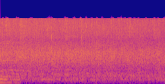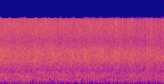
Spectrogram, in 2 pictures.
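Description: A large crowd applauds and cheers loudly in a large hall.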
